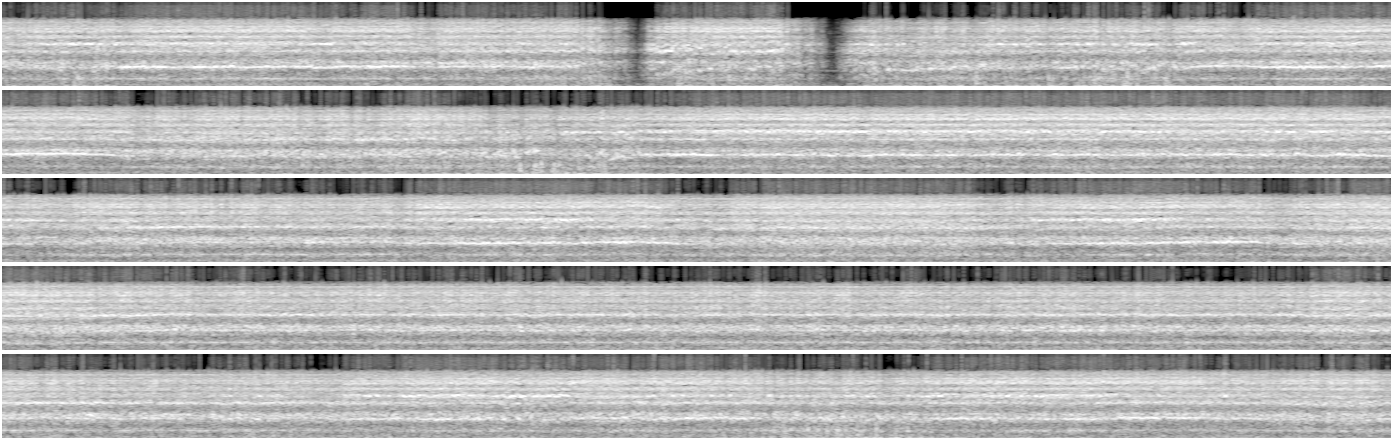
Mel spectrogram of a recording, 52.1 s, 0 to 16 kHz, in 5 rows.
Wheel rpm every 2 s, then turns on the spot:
210, 220, 140, 150, 220, 220, 210, 210, 210, 210, 210, 230, 220, 210, 210, 220, 230, 230, 230, 230, 230, 230, 210, 220, 220, 220.
none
